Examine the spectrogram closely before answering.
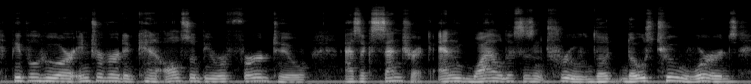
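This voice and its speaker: Audible room echo surrounds a man speaking at medium pitch. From Canada, Manitoba. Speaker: YouTuber, vlogger. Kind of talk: rant. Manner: animated; halting, self-correcting.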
